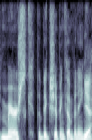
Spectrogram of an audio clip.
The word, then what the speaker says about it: Maersk: And I think uh is it pronounced Maersk, the big shipping company?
